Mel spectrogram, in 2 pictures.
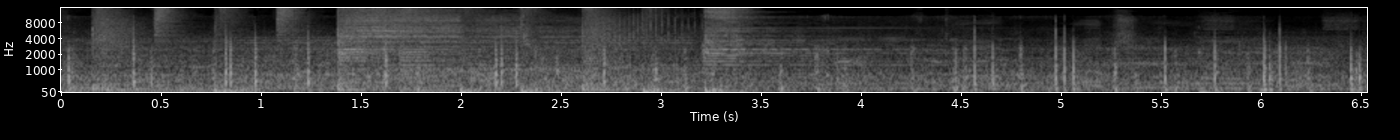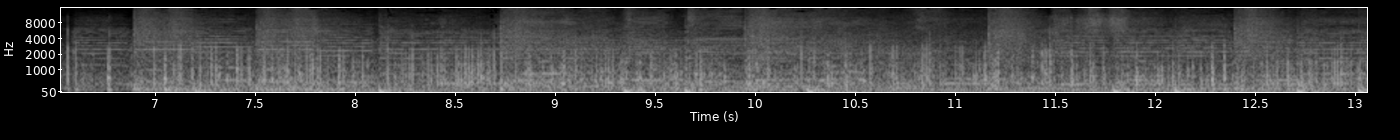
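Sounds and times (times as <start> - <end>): crowd voices: 0.0 - 13.0
fireworks bursting and crackling: 0.0 - 13.0
music: 0.0 - 13.0.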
